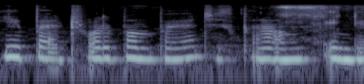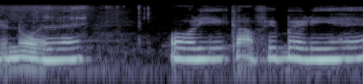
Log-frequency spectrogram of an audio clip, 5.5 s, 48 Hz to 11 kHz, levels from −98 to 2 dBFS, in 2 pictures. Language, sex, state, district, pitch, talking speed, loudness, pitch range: Hindi, female, Bihar, Gopalganj, 245 Hz, 155 wpm, -34 LUFS, 240-255 Hz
